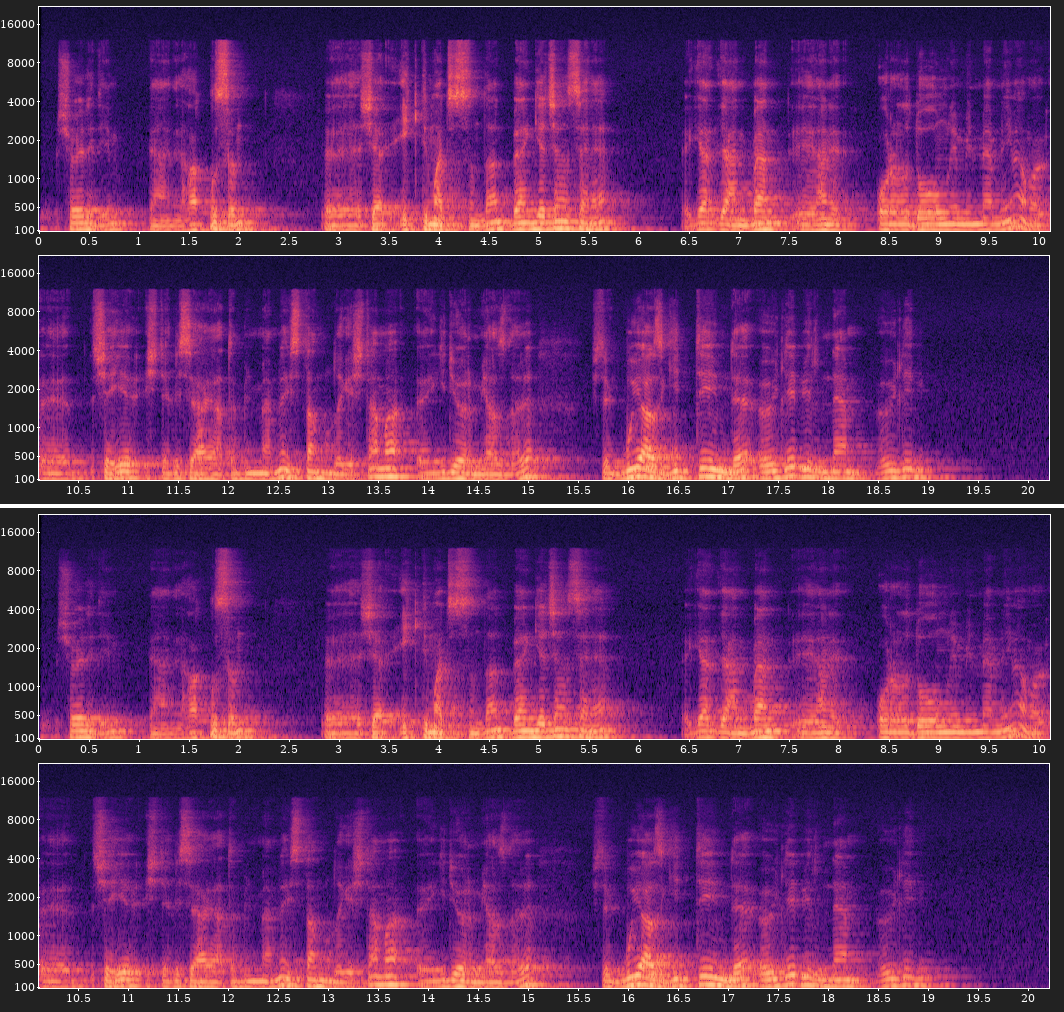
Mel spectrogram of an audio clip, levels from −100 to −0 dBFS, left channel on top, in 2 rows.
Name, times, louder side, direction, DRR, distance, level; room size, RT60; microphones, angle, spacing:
voice 1, 0.2-0.8 1.1-2.1 2.8-5.7 6.4-8.1 8.4-15.1 15.6-18.9, left 1 dB, 30° left, 7 dB, 1.1 m, -19 dB
10.5 x 9.0 x 7.2 m, 0.93 s
head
